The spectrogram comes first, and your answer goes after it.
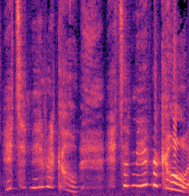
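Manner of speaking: high, loud mock accented gushing; shrieking it's a miracle; excited tech. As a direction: gush it like a thrilled tech. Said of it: "she's like".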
